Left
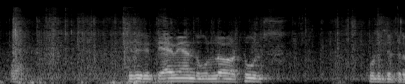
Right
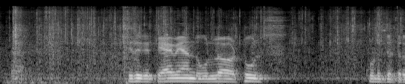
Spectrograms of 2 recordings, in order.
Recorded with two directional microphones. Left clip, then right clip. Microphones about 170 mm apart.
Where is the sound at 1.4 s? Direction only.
45° right (ahead or behind).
